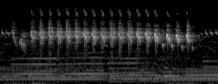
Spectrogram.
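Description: A songbird singing a rapid trill, about a dozen short repeated notes a second, lasting about a second and a half, over soft background music with sustained tones.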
